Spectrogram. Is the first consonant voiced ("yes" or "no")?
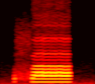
no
